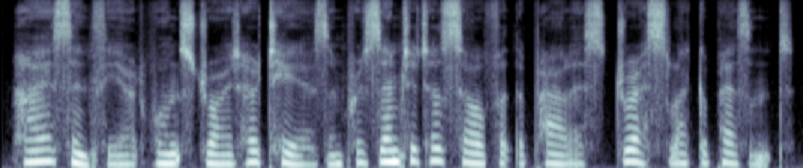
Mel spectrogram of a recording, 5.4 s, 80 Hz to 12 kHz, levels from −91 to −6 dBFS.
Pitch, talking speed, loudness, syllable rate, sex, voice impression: 195 Hz, 180 wpm, -17 LUFS, 4.7 syllables/s, female, very feminine, very adult-like, very thin, very relaxed, very weak, dark, soft, slightly muffled, very fluent, raspy, cute, very intellectual, refreshing, very sincere, very calm, very friendly, very reassuring, very unique, elegant, wild, very sweet, slightly lively, very kind, slightly sharp, modest, slightly light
